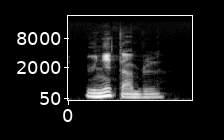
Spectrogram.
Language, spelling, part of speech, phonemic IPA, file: French, étable, noun / verb, /e.tabl/, Fr-étable.ogg
- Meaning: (noun) stable (building for animals); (verb) inflection of établer: 1. first/third-person singular present indicative/subjunctive 2. second-person singular imperative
